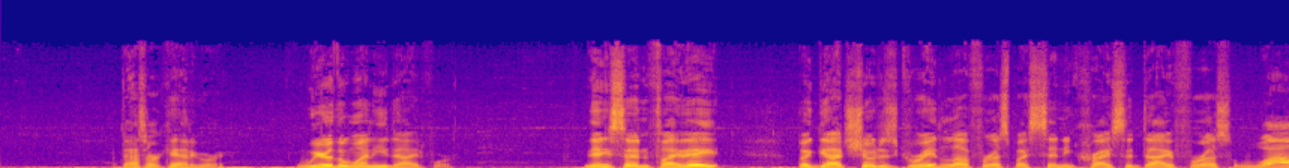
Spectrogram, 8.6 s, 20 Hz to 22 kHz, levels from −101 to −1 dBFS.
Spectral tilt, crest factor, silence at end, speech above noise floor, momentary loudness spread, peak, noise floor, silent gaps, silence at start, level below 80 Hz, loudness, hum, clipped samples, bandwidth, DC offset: -4.5 dB/octave; 18 dB; 0 s; 27 dB; 13 LU; 0 dBFS; -43 dBFS; none; 0 s; -28 dBFS; -17 LUFS; none; under 0.1%; 16 kHz; under 0.1%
